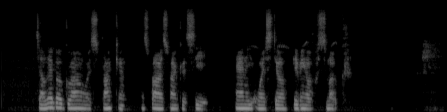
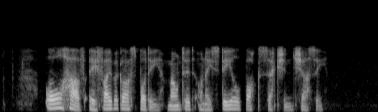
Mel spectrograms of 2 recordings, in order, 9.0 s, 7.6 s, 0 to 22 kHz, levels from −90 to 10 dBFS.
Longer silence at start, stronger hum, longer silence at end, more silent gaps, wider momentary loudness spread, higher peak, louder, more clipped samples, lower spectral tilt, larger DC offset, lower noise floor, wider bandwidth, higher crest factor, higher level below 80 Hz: second, 0.75 s vs 0.9 s; neither; second, 0.35 s vs 1.15 s; neither; first, 18 LU vs 14 LU; second, -26 dBFS vs -4 dBFS; second, -43 LUFS vs -24 LUFS; neither; second, -5.5 dB/octave vs -11 dB/octave; neither; first, under -90 dBFS vs -78 dBFS; first, 15.5 kHz vs 4.1 kHz; about the same, 18 dB vs 20 dB; second, -76 dBFS vs -60 dBFS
